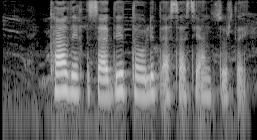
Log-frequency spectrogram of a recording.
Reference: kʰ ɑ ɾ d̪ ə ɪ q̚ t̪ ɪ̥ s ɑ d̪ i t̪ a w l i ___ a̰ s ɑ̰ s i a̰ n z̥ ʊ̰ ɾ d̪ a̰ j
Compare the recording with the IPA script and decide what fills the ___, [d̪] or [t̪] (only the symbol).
d̪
